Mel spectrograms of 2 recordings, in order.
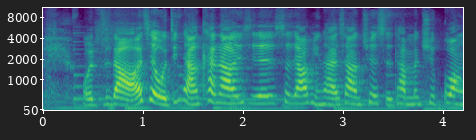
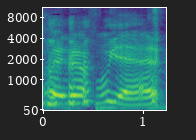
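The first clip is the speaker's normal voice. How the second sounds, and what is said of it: Says 'waiter' with a put-on accent. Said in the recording (Chinese): “还要带点口音的那种”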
